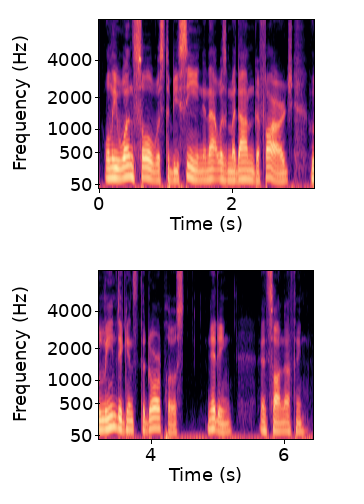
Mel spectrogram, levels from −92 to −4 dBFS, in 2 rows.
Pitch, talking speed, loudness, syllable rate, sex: 115 Hz, 195 wpm, -17 LUFS, 6.1 syllables/s, male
